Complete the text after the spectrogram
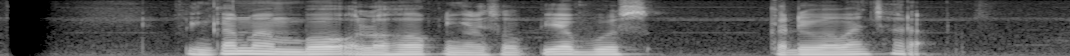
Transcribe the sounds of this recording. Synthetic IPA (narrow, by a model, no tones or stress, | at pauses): piŋkanmambɔɔ̰lɔɦɔkiŋalisɔpiabus | kərdiwawaɲt͡ʃaɾa̰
